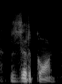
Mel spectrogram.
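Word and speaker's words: Tsirkon: है जिसका नाम है जिरकॉन। टी इसमें है बट टी साइलेंट है, आपको ध्यान रखना है, जिरकॉन इसका नाम है, ठीक है।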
